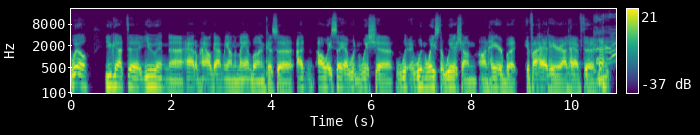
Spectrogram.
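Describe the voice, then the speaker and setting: Speaking in a Southern accent, a man keeps a very even loudness, a fairly slow pace, and fairly even intonation. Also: medium pitch for a man. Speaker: company finance executive. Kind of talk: casual chat. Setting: recorded in Helsinki, Finland during a conference.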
